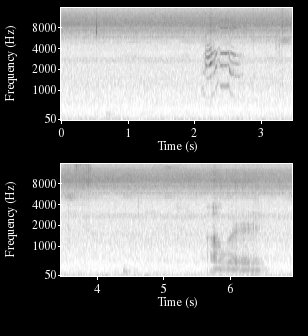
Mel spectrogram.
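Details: Domestic cat, a frog hunter that brings a frog home every night, giving two drawn-out meows several seconds apart, the first higher and wavering, the second lower and longer, over steady background hiss.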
